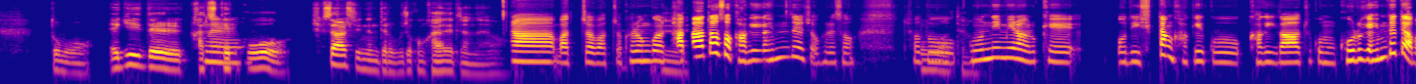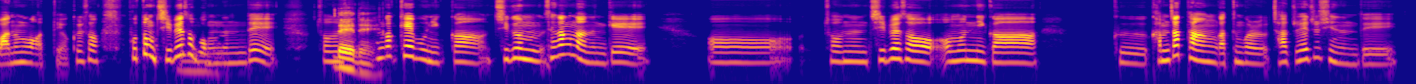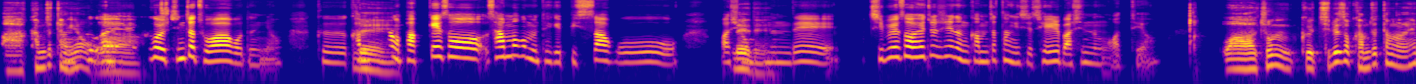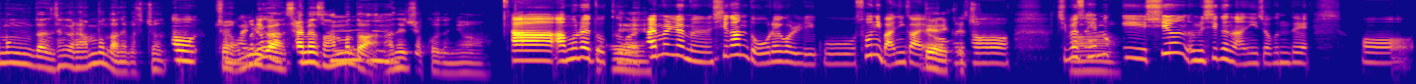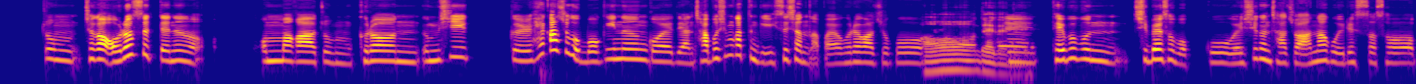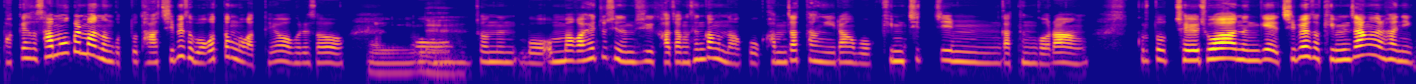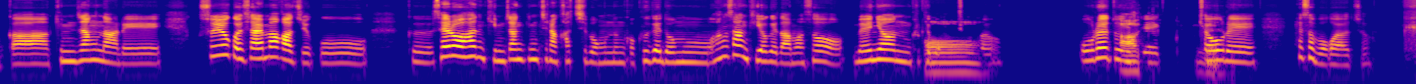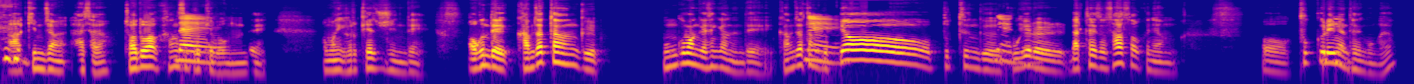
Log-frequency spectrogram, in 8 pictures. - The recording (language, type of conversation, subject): Korean, unstructured, 가족과 함께 먹었던 음식 중에서 가장 기억에 남는 요리는 무엇인가요?
- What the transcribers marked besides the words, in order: other background noise; tapping; teeth sucking; lip smack; unintelligible speech; laugh; sniff; teeth sucking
